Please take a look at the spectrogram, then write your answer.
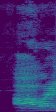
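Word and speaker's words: hour: बाद क्या है हमारा जो साइलेंट ह है हमारा वो हमारा क्या है इसमें ह ओ यू आर इसको हम क्या करते हैं अवर या आर% तो ये क्या होता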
